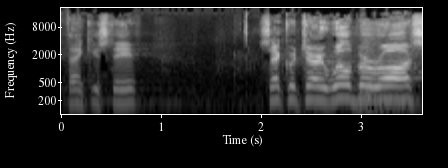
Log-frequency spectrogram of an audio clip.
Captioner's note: applause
